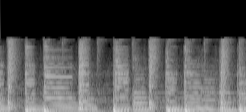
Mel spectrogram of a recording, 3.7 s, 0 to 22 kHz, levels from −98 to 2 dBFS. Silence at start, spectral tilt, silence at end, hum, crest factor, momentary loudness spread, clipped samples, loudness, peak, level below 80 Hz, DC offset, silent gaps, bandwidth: 0 s; -6.5 dB/octave; 0 s; none; 16 dB; 3 LU; under 0.1%; -25 LUFS; -6 dBFS; -30 dBFS; under 0.1%; none; 5.4 kHz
